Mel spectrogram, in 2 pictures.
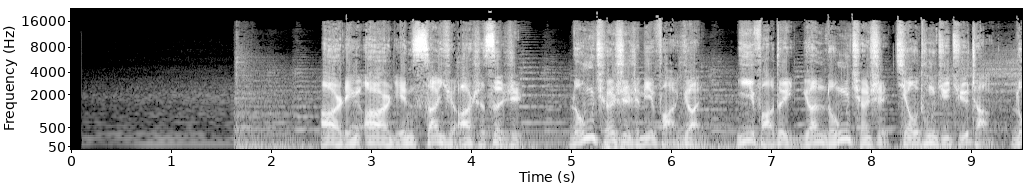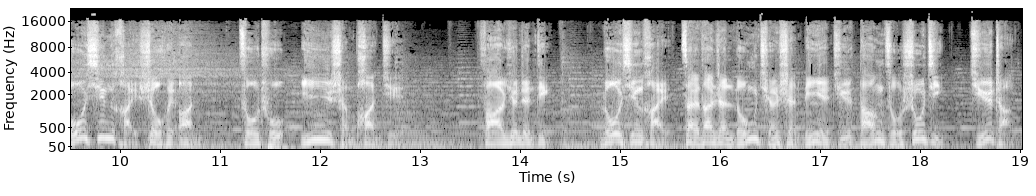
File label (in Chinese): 男 警示片专题 严肃正气; 龙泉纪委; 男201-厚重力度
